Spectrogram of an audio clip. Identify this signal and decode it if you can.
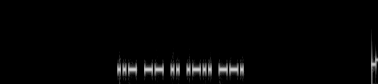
Morse code, heard as a keyed tone, about 44 wpm, 700 Hz. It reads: UMILG
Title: Code Groups - 5 Letters - 45wpm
